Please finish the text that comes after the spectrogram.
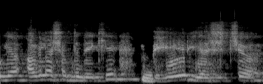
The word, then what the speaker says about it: भेर्यश्च: अगला शब्द देखिए भेर यश्च। भेर, भेर भेर में र आधा होगा ये क्योंकि ऊपर चढ़ा रखा है ये यहाँ पर तो ये आधा ही होता है। भेर यश्च, यश्च तो वही है पहले जैसा ही भेर यश्च।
